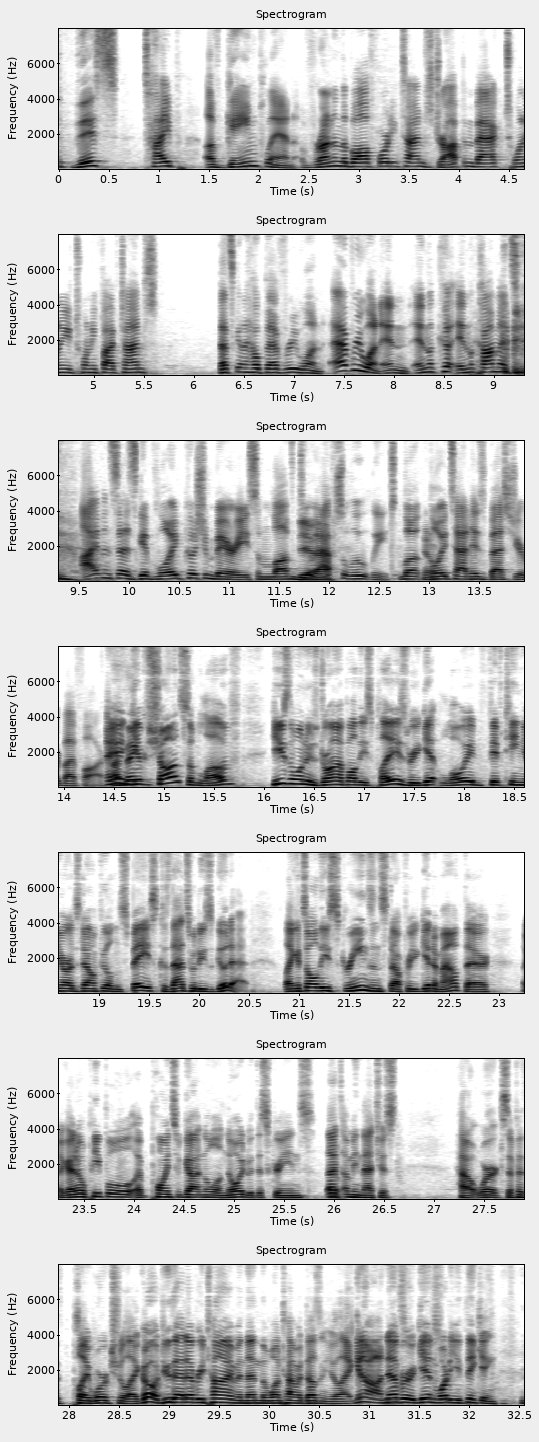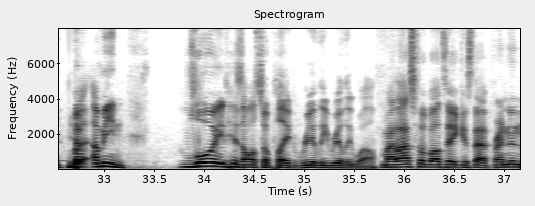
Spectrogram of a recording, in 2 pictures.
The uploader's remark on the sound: Coming to you LIVE from the DNVR Bar.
